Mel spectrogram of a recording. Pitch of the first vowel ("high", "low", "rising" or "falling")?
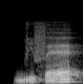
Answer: low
